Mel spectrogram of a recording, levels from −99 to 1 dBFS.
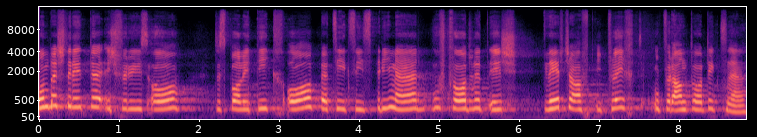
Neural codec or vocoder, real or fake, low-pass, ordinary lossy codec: codec, 32 kHz, 1.9 kbps, SNAC; fake; 14.4 kHz; none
